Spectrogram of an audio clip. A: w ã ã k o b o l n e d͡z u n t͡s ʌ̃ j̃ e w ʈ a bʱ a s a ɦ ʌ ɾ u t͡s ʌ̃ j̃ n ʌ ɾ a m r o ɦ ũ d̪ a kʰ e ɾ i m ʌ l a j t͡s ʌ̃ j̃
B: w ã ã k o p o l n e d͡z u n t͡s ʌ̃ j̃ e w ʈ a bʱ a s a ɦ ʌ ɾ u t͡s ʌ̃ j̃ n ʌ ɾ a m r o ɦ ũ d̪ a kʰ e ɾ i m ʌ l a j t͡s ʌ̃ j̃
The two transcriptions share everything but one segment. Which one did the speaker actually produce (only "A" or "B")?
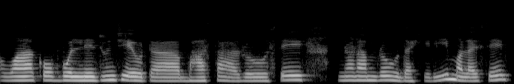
A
